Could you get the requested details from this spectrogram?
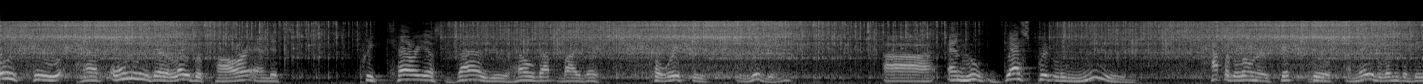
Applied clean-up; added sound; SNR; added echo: none; Rattle (instrument); -1 dB; none.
